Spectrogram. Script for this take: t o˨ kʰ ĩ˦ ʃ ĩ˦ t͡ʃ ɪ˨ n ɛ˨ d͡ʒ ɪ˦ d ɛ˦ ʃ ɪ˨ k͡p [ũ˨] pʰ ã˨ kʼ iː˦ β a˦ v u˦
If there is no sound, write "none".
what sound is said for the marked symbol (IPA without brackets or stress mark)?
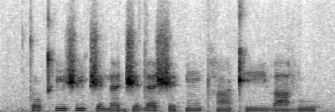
ũ˦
